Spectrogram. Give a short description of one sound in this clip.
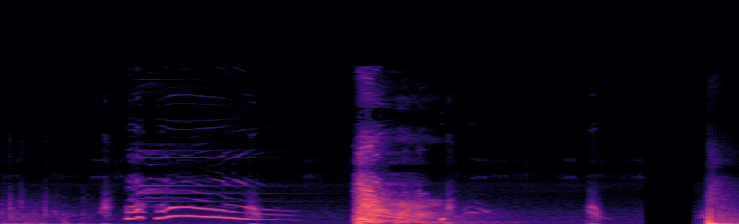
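A cheerful jingle plays for a cleared level.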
